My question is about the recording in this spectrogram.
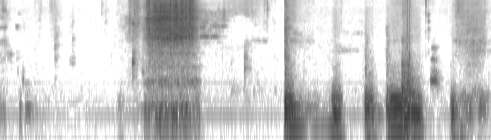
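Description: Handling noise close to the microphone: a brief rustle about two seconds in, then a run of loud bumps and rubs in the second half as a headset earpiece is fitted and things on the desk are moved, over a faint steady electrical hum.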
